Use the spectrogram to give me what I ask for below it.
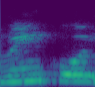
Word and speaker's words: wrinkle: The W in wrinkle is silent.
